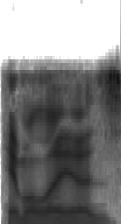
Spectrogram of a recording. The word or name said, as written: Himalayas, the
